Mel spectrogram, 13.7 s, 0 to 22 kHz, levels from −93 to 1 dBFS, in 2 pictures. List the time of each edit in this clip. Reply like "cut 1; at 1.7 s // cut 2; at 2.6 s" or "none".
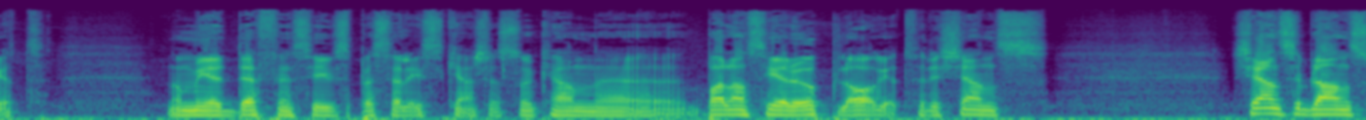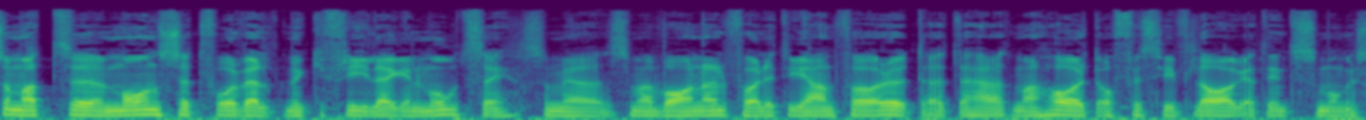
cut 1; at 11.6 s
